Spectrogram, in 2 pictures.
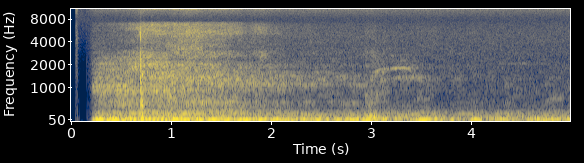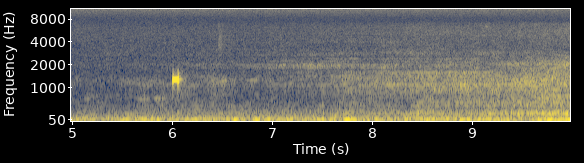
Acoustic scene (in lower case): residential area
